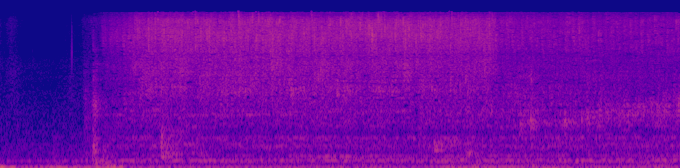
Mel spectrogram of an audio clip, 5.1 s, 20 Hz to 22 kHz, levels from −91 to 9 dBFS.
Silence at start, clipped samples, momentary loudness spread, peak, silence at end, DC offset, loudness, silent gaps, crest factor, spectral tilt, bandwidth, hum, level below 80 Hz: 0 s; under 0.1%; 13 LU; -22 dBFS; 0 s; under 0.1%; -38 LUFS; none; 20 dB; -0.5 dB/octave; 16.5 kHz; none; -54 dBFS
